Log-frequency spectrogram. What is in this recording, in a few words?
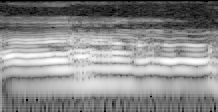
zombie pain; Quake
